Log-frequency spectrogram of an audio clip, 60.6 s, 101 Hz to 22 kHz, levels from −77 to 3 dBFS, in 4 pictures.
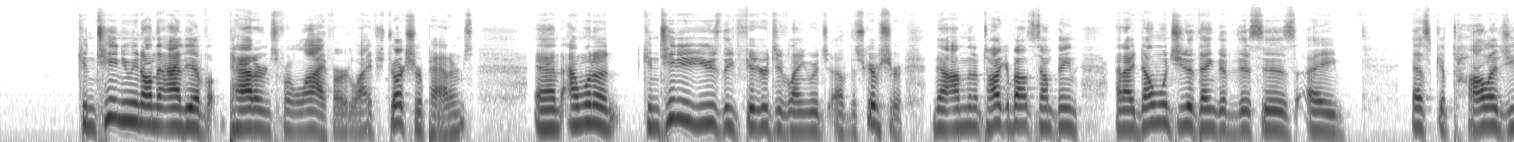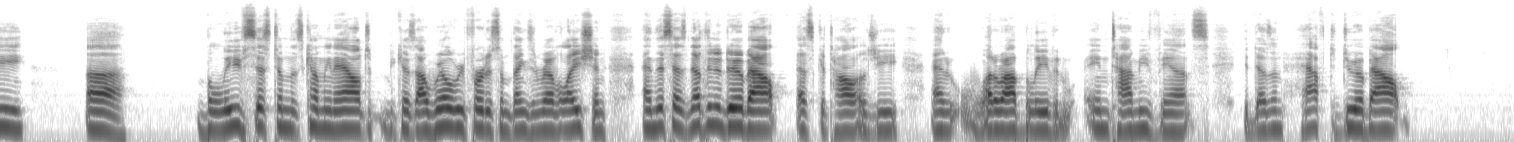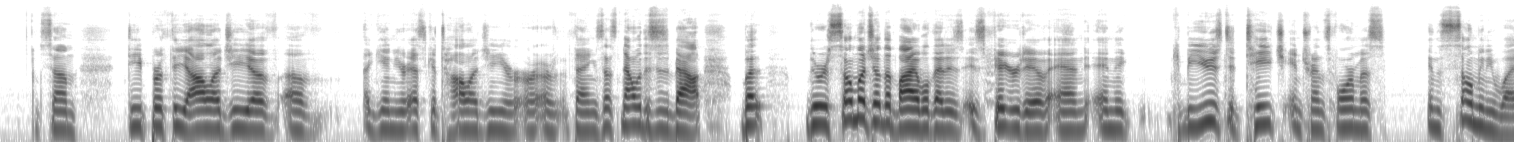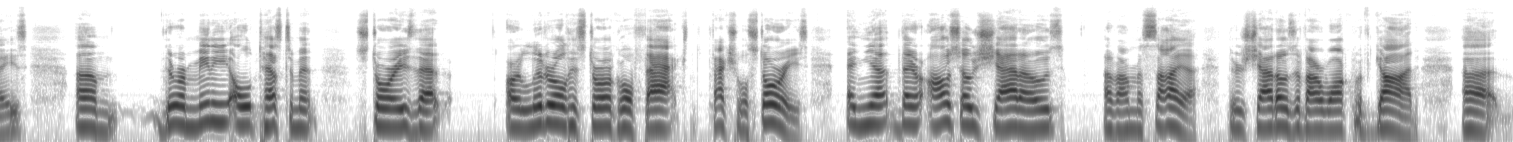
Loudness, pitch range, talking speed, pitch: -22 LUFS, 155-185 Hz, 155 wpm, 170 Hz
